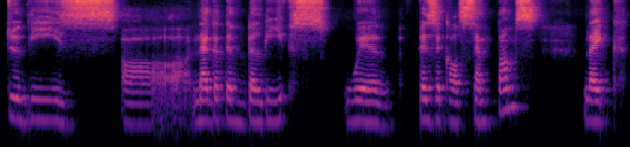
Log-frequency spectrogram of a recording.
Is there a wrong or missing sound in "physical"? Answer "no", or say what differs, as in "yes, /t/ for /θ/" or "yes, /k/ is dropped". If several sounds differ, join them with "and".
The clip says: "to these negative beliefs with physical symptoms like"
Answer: no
